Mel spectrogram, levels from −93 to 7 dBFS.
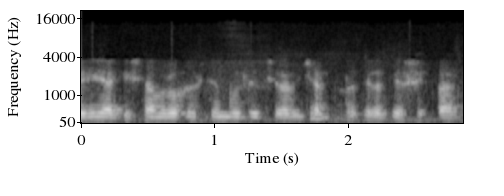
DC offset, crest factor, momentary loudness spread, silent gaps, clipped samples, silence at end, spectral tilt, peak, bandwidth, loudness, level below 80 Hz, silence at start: under 0.1%; 18 dB; 6 LU; none; under 0.1%; 0 s; -7.5 dB/octave; -4 dBFS; 4.8 kHz; -23 LUFS; -66 dBFS; 0 s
